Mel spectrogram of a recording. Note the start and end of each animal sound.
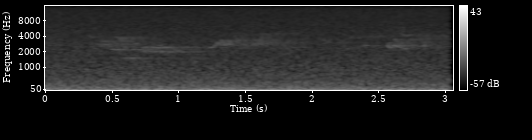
[0.00, 3.06] Red-eyed Vireo (Vireo olivaceus)
[0.41, 1.11] Wood Thrush (Hylocichla mustelina)

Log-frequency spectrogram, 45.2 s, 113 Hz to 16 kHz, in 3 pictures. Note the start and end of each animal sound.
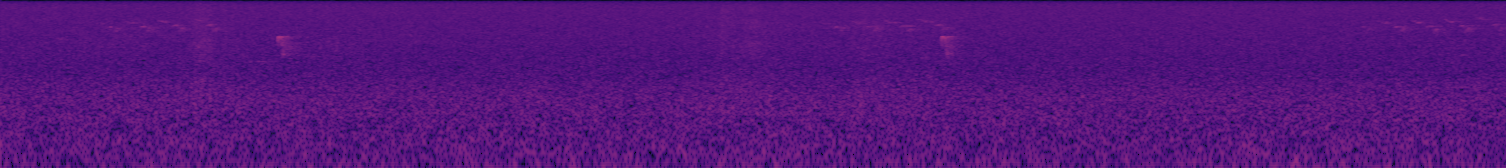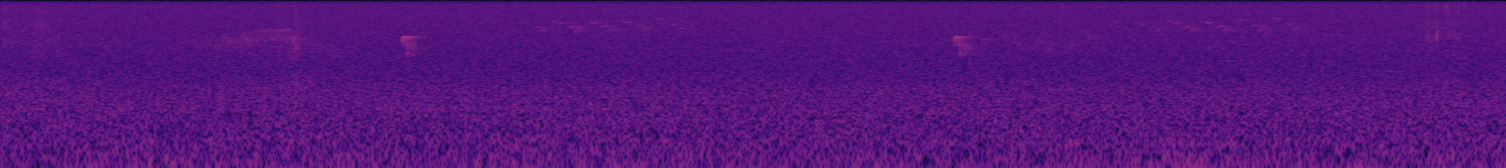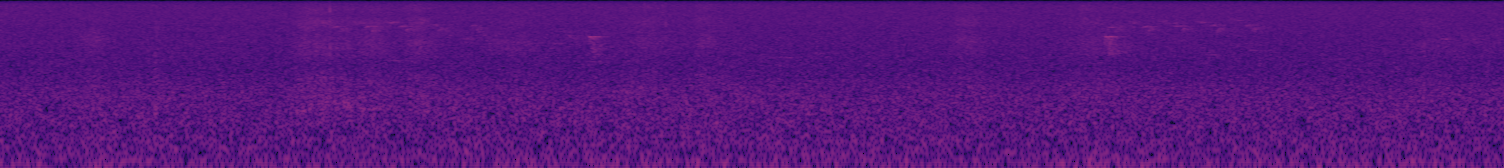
[0.96, 2.23] Blackburnian Warbler (Setophaga fusca)
[2.65, 3.01] Hairy Woodpecker (Dryobates villosus)
[8.16, 9.56] Blackburnian Warbler (Setophaga fusca)
[9.36, 9.69] Hairy Woodpecker (Dryobates villosus)
[13.43, 15.07] Blackburnian Warbler (Setophaga fusca)
[16.68, 18.10] Northern Parula (Setophaga americana)
[18.91, 19.33] Hairy Woodpecker (Dryobates villosus)
[20.03, 21.83] Blackburnian Warbler (Setophaga fusca)
[24.45, 24.83] Hairy Woodpecker (Dryobates villosus)
[26.38, 28.18] Blackburnian Warbler (Setophaga fusca)
[33.16, 34.36] Blackburnian Warbler (Setophaga fusca)
[35.93, 36.31] Hairy Woodpecker (Dryobates villosus)
[41.01, 42.79] Blackburnian Warbler (Setophaga fusca)
[41.07, 41.48] Hairy Woodpecker (Dryobates villosus)

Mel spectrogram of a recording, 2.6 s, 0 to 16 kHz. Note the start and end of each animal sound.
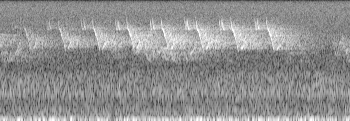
[0.00, 2.35] Ovenbird (Seiurus aurocapilla)
[0.00, 2.62] Red-eyed Vireo (Vireo olivaceus)

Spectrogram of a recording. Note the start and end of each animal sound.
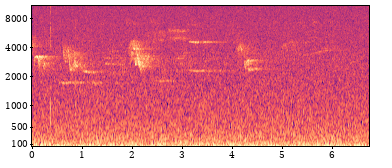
[0.00, 6.76] Blue-headed Vireo (Vireo solitarius)
[0.50, 1.89] Hermit Thrush (Catharus guttatus)
[2.34, 3.79] Hermit Thrush (Catharus guttatus)
[2.39, 3.96] Black-throated Green Warbler (Setophaga virens)
[4.85, 6.21] Eastern Wood-Pewee (Contopus virens)

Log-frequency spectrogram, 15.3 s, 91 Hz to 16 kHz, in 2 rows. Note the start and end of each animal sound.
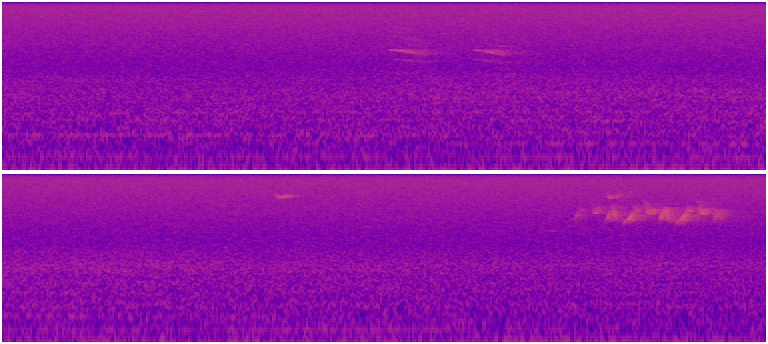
[3.78, 5.19] Blue Jay (Cyanocitta cristata)
[13.29, 15.06] Common Yellowthroat (Geothlypis trichas)

